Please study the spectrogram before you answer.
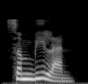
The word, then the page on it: sembilan: Indonesian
